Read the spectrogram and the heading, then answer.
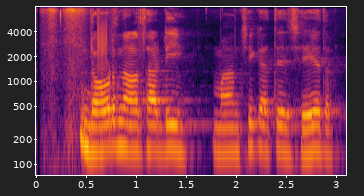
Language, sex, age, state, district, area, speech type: Punjabi, male, 18-30, Punjab, Fatehgarh Sahib, rural, spontaneous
